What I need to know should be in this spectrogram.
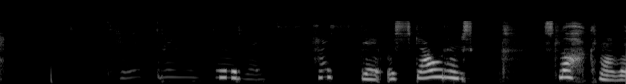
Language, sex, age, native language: Icelandic, female, 18-19, Icelandic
